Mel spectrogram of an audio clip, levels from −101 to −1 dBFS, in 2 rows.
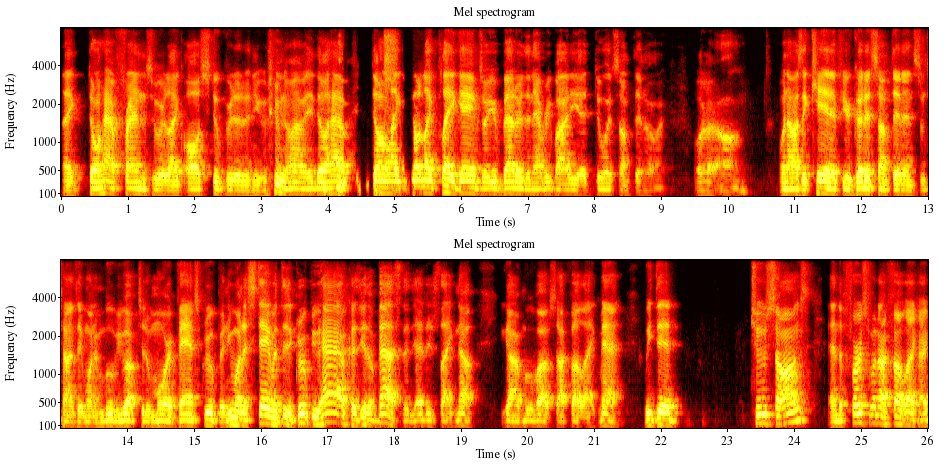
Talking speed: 225 wpm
